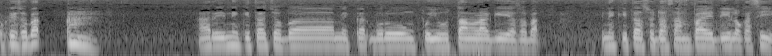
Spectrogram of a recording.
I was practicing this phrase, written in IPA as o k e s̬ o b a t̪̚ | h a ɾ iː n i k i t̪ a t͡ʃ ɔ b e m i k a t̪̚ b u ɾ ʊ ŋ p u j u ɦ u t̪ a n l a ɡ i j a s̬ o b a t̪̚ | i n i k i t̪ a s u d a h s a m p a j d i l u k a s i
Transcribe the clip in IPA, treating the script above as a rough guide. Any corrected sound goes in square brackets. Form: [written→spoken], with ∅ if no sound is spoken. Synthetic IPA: o k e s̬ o b a t̪̚ | h a ɾ iː n i k i t̪ a t͡ʃ [ɔ→o] b [e→a] m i k a t̪̚ b u ɾ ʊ ŋ p u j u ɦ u t̪ a n l a ɡ i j a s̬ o b a t̪̚ | i n i k i t̪ a s u d a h s a m p a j d i l [u→o] k a s i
